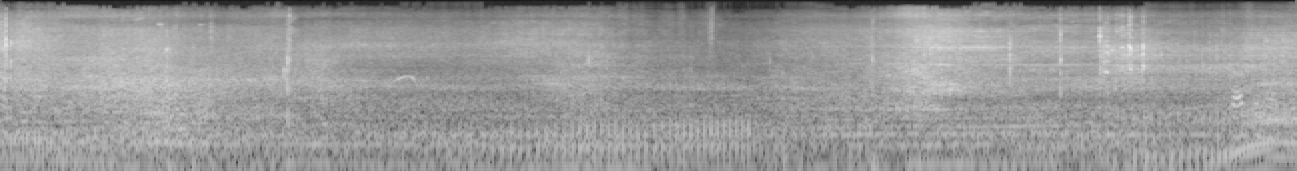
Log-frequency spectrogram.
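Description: Motorcycle riding along a highway on a road trip near Tiruchirappalli, with a steady loud roar of engine and rushing wind noise throughout and traffic sounds mixed in.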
